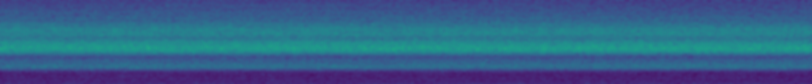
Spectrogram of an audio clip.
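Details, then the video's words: Chirping crickets in pine woods at sunset, captured with an XY stereo pair without looping; a continuous shrill, even trill fills the upper range, constant in loudness, over a quiet low background hum. "Cricket sounds in the pine forest"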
